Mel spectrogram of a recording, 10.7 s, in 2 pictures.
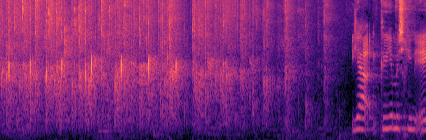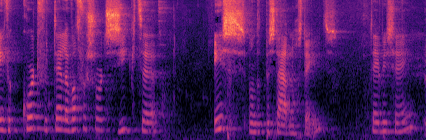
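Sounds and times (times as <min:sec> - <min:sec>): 
audience applause: 0:00.0 - 0:04.1
speech: 0:04.4 - 0:10.6.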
